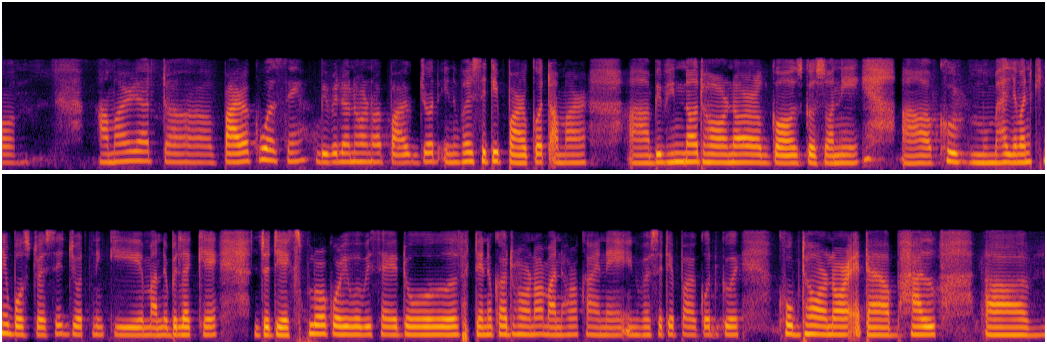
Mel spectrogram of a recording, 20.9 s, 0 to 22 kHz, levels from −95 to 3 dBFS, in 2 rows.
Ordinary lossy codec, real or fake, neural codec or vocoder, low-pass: none; fake; codec, 16 kHz, 1 kbps, X-Codec, HuBERT features, trained on LibriSpeech; 5.4 kHz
